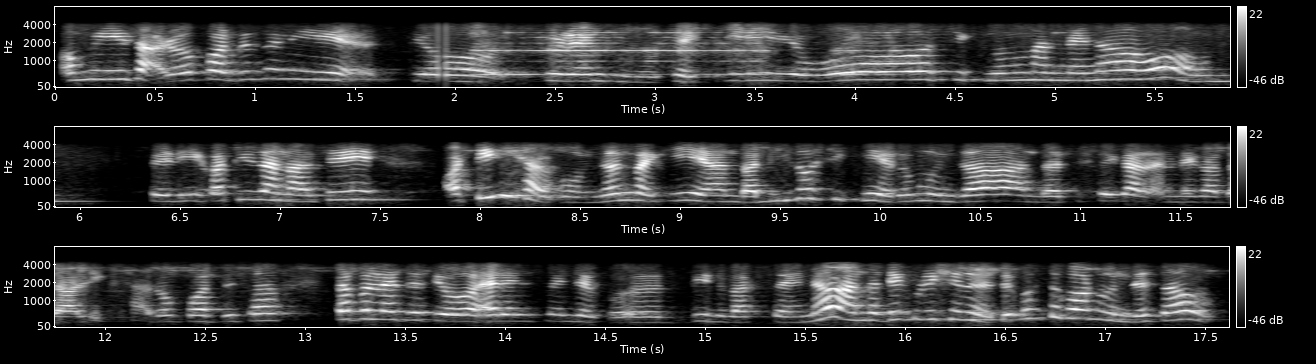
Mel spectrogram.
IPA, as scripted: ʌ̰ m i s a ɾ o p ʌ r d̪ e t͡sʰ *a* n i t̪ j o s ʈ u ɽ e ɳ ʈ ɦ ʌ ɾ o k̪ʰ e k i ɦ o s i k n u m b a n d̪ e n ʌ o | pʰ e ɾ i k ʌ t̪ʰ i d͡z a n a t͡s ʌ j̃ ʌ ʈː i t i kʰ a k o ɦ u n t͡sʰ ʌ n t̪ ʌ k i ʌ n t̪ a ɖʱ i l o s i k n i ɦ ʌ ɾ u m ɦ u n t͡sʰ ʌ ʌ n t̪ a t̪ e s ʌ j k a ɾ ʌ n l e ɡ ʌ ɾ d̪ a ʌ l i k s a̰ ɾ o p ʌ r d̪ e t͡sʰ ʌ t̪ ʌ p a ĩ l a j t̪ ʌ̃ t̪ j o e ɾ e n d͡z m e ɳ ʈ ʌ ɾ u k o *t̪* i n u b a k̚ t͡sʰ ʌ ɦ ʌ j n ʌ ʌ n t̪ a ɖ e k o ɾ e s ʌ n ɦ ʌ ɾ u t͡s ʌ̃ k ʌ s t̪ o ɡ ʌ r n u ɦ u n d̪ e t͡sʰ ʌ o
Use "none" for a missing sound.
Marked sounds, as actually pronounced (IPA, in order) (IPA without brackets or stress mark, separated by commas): ʌ, d̪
